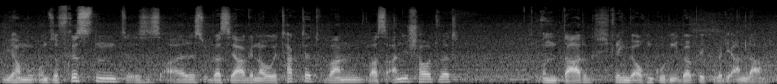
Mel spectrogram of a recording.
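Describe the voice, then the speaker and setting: A man with a fairly low pitch talks at a very fast pace with ordinary pitch variation. Noticeable background noise is present. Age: 30s. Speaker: rail network manager. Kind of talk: interview.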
